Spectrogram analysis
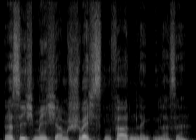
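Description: A man's voice: medium pitch, measured pace, a little mellow, close to an everyday voice. A man voicing a grieving old nobleman in an audiobook, heavy and sorrowful. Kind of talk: audiobook character reading.

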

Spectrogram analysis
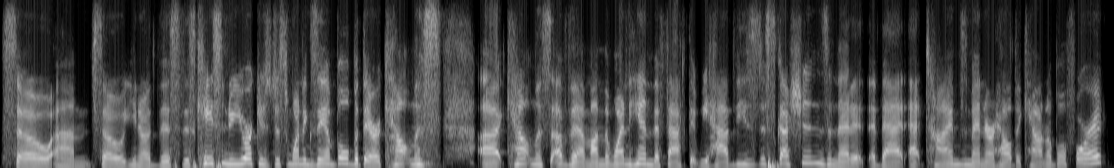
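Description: A woman's voice: medium pitch, fairly quick, a bit bright, no echo, poor audio. A woman professor answering a panel question at length over a video call, thoughtful and discursive. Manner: thoughtful, rambling, with restarts.

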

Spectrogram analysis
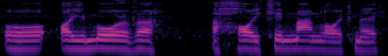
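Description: A man's voice: medium pitch, flat delivery, moderate pace, warm tone, muffled recording, slight background noise. A man chatting casually to camera on a hike, joking about himself and talking to his dog between thoughts. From England. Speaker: vlogger. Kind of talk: casual vlog chat. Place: outdoors on a hiking trail.

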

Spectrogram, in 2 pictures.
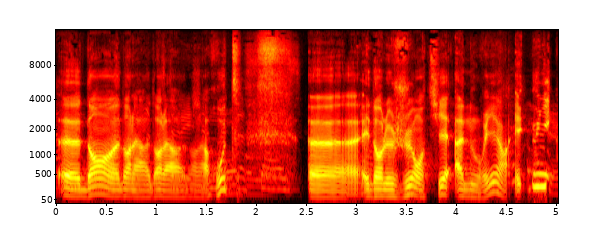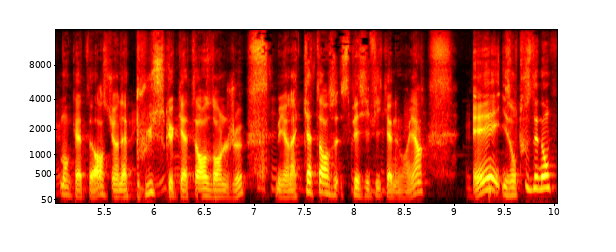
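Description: A man commentating a speedrun live, explaining techniques step by step with halting restarts and light joking asides. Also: lowish voice, lively intonation, fairly bright tone.

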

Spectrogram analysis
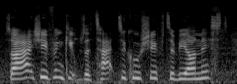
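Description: A woman in her thirties giving quick, assertive football analysis pitchside into a handheld mic. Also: fairly bright tone, a little hiss or hum. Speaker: football pundit. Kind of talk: punditry analysis. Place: outdoors pitchside at a stadium.

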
